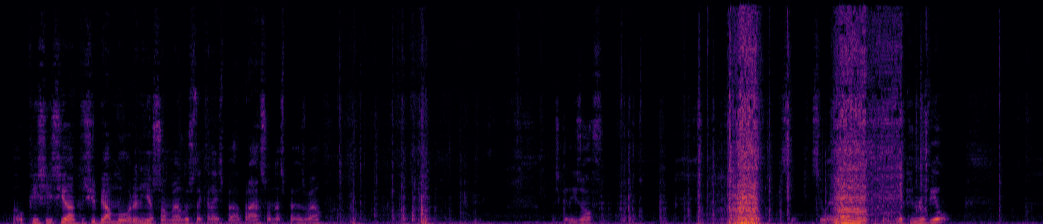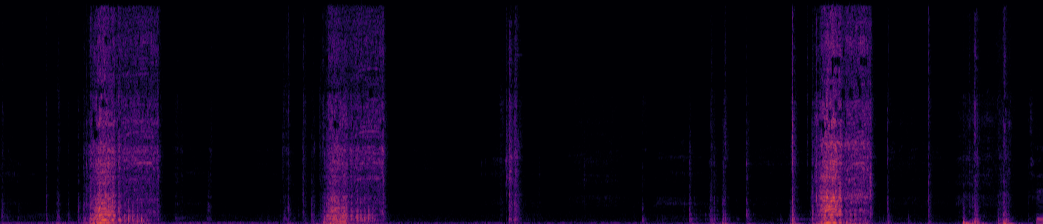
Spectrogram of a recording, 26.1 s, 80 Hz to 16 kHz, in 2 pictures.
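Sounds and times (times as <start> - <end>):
cordless drill whining: 9.0 - 9.6, 10.4 - 11.4, 14.1 - 15.1, 17.0 - 17.9, 23.2 - 24.0.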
